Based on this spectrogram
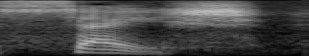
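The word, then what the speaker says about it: seiche: have witnessed a small-scale sorry it's pronounced safe but on a much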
